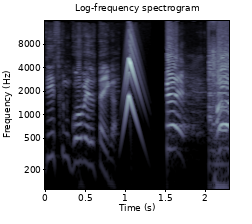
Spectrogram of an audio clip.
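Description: A cartoon-style comedy sound effect about a second in: a short whistle-like tone that shoots up in pitch and slides back down. It comes between bits of speech.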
